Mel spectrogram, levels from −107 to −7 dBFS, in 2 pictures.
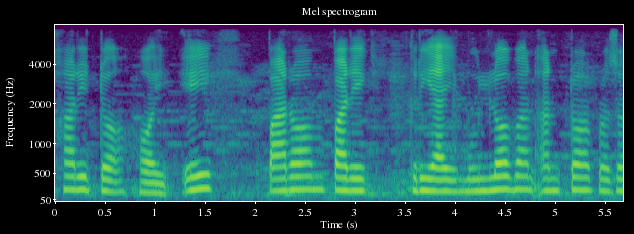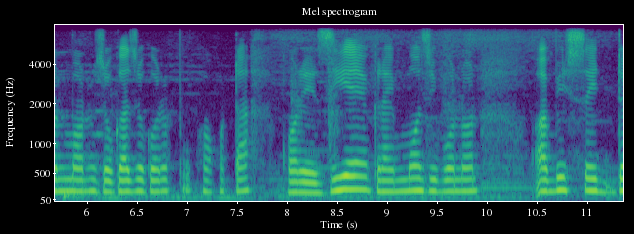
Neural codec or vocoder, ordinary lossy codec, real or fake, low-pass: none; none; real; 7.2 kHz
